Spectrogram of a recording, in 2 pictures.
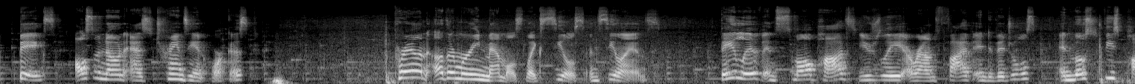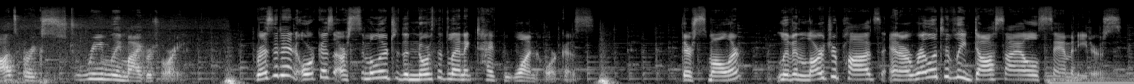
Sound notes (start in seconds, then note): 2.7 background music; 2.7 background water splashing noise; 17.4 background music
